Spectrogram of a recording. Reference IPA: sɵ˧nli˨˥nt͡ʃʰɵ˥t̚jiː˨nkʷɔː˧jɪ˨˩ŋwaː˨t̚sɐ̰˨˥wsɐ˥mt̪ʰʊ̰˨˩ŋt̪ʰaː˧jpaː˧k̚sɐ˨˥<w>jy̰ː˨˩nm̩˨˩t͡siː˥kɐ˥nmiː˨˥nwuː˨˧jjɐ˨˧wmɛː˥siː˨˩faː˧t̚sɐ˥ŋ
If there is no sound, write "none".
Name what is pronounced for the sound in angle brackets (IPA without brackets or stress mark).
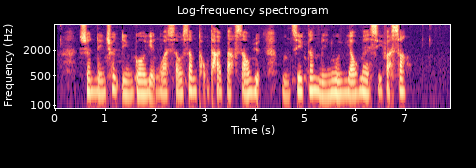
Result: w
